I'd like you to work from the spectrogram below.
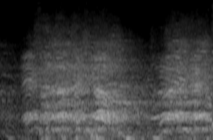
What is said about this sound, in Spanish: En este acto se oyeron gritos contra la Constitución y contra la nueva ley, con la que los participantes consideran que se está tratando de borrar la historia de España.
